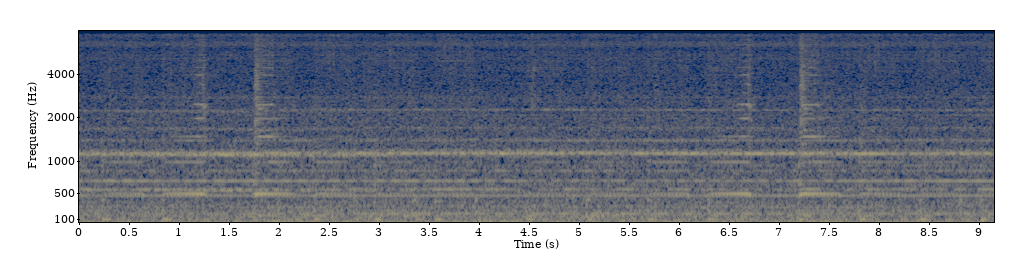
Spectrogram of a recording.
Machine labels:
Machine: slide rail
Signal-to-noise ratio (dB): 0 dB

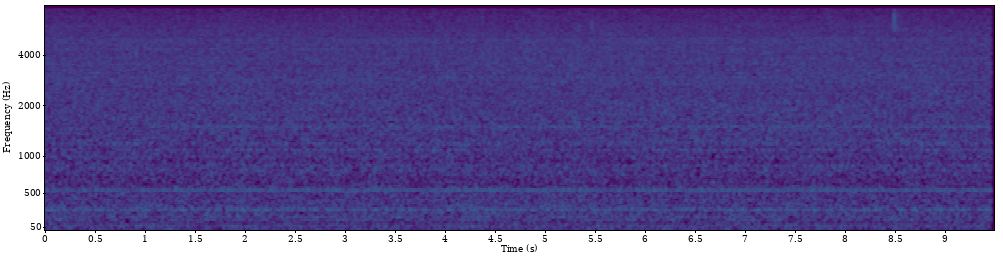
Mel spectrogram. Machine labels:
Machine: pump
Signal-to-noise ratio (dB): 0 dB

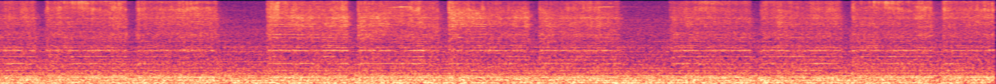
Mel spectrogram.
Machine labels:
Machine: slide rail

